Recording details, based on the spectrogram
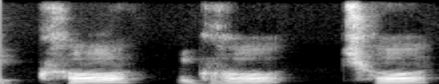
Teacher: जिन वर्णों के उच्चारण में स्वास यानी कि वायु अधिक मात्रा में मुख से बाहर निकलती है, उन्हें महाप्राण ध्वनियां कही जाती है।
